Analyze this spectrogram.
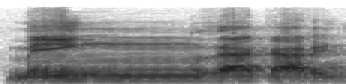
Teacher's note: Ini samar-samar antara idhar sama idgham. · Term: ikhfa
